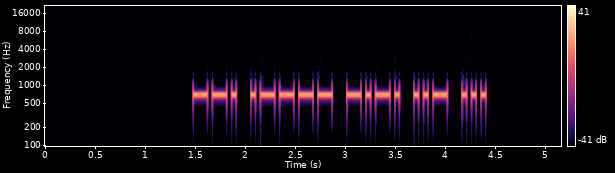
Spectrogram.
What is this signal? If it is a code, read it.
Morse code, heard as a keyed tone, about 25 wpm, 700 Hz. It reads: G1CUS
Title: DXCC-100 Call Signs - 5 Characters - 25wpm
